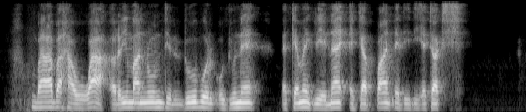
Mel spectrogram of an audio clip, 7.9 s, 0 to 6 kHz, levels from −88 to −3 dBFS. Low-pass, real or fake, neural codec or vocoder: 5.4 kHz; fake; codec, 16 kHz in and 24 kHz out, 0.6 kbps, FocalCodec, streaming, 2048 codes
